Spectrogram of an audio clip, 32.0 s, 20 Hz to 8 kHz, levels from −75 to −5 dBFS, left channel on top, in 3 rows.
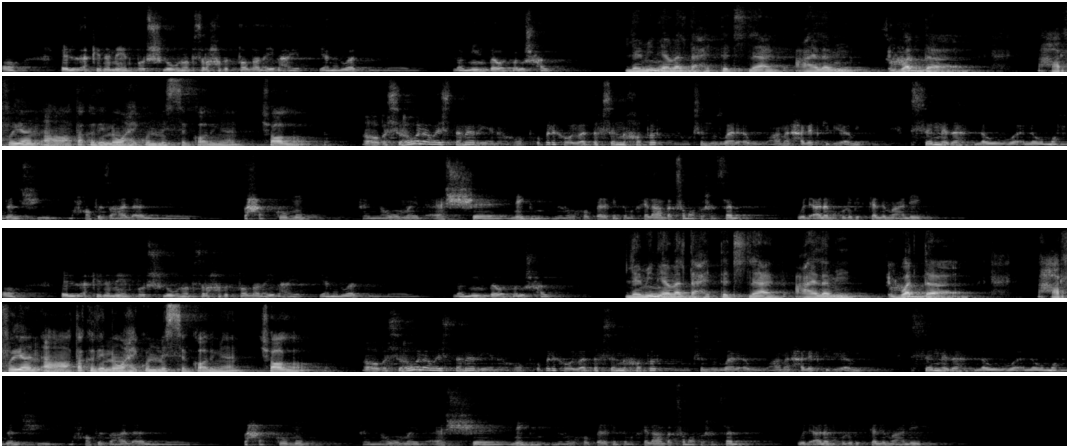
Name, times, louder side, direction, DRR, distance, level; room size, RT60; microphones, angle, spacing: voice 1, 0.0-4.2 4.5-5.5 8.2-8.5 8.8-9.3 14.3-19.3 19.7-23.2 23.7-24.4 24.9-28.7 29.3-30.6, left 2 dB, 50° left, 11 dB, 1.3 m, -35 dB
voice 2, 6.2-8.6 8.9-9.7 10.4-13.7, right 2 dB, 60° right, 12 dB, 1.3 m, -26 dB
25.5 x 14.0 x 9.3 m, 0.90 s
head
